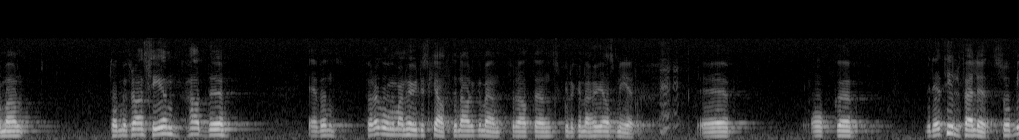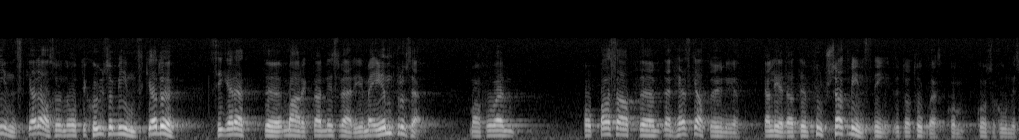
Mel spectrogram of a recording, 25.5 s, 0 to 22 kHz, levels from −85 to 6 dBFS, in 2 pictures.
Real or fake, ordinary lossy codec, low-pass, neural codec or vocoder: real; none; 7.2 kHz; none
